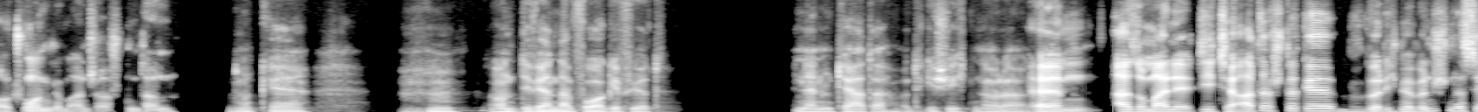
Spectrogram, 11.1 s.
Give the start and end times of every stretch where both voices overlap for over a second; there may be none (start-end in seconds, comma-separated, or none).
none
